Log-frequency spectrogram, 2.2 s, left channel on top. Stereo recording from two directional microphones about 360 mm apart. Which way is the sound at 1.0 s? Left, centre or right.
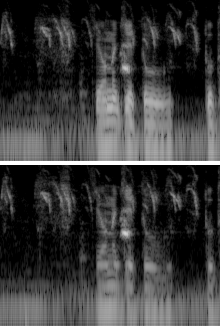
Centre.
